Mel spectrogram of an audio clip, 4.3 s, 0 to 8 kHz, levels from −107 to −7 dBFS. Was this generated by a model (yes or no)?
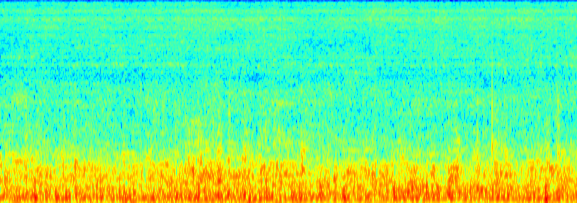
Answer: yes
